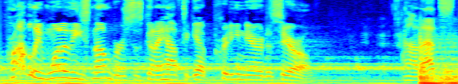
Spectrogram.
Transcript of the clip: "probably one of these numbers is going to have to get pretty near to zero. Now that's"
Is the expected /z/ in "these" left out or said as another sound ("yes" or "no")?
no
